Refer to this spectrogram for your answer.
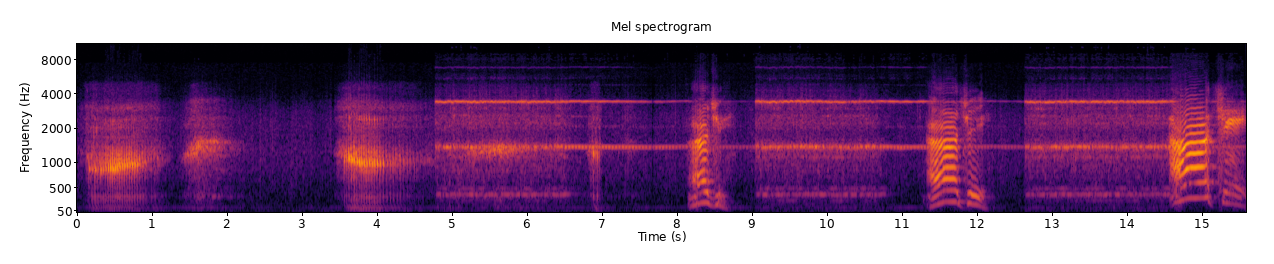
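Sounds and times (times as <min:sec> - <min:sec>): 
man snoring loudly through his nose: 0:00.1 - 0:02.0, 0:03.5 - 0:06.0
desk telephone ringing with electronic trill: 0:04.8 - 0:15.5
speech: 0:08.4 - 0:08.8, 0:11.4 - 0:12.2, 0:14.6 - 0:15.5.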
